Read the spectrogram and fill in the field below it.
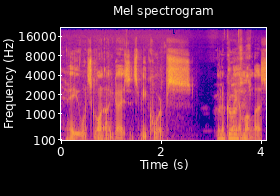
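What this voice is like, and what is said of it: Slow, deep imitated voice. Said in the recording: “much slower and deeper ... do a corpse impression”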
